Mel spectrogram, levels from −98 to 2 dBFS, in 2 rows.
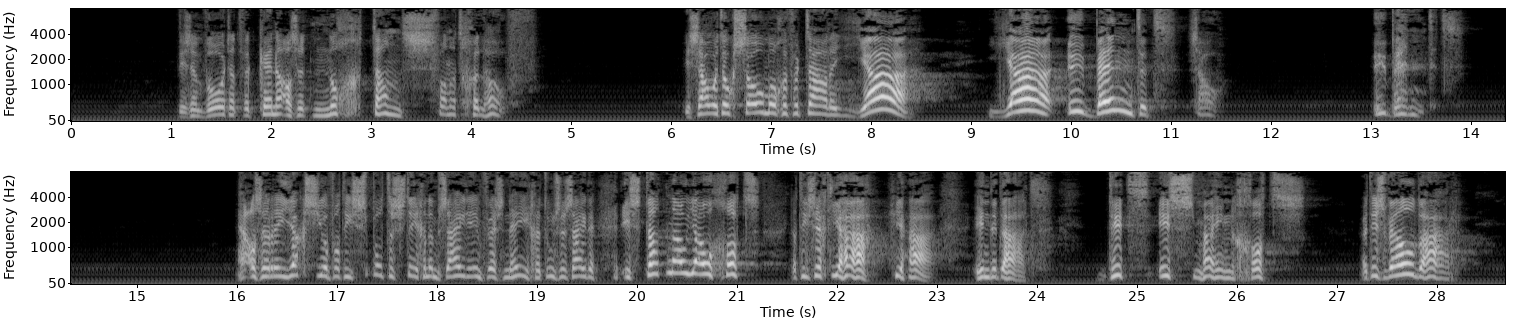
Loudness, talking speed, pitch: -22 LUFS, 135 wpm, 200 Hz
